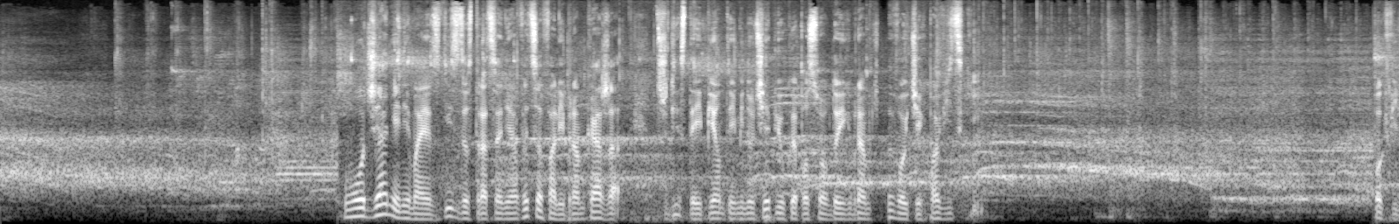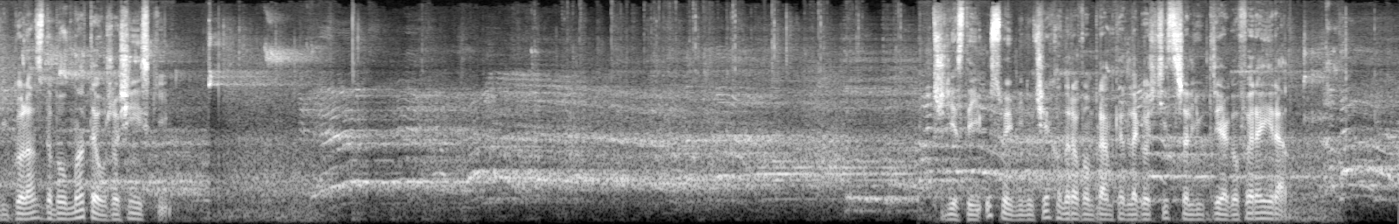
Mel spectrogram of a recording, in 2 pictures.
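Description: A ball is kicked hard in a large echoing hall.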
